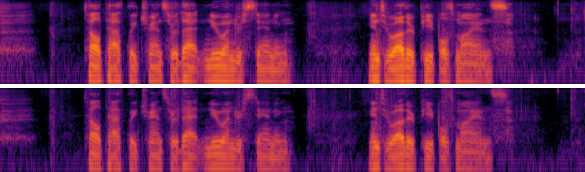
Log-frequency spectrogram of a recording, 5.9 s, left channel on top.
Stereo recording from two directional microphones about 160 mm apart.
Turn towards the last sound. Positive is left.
turn(degrees=35)  # may be behind; listen again after turning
